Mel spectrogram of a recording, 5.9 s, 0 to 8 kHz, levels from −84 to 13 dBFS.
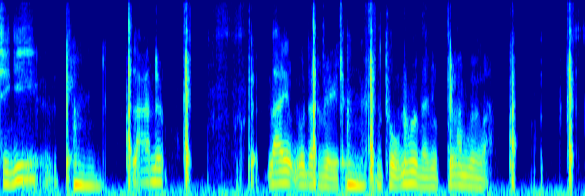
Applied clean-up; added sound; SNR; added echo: neural diffusion model UNIVERSE++.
